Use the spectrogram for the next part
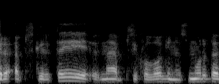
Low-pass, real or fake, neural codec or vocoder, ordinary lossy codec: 7.2 kHz; real; none; Opus, 32 kbps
